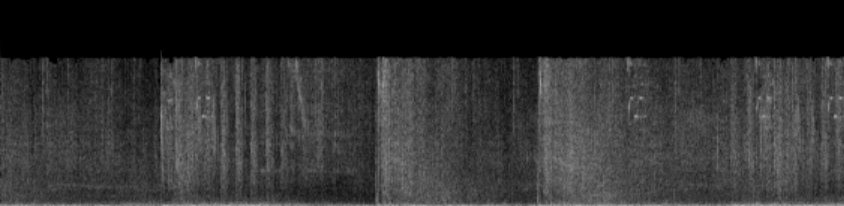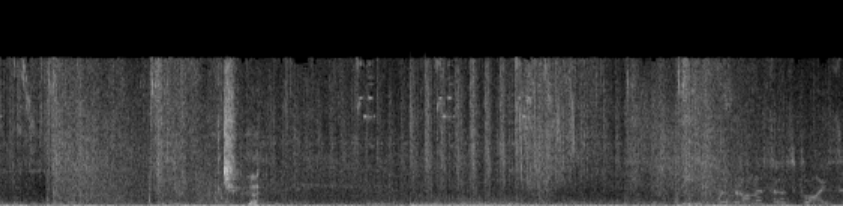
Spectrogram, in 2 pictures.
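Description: Energy weapons fire in rapid bursts with loud crackling blasts.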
